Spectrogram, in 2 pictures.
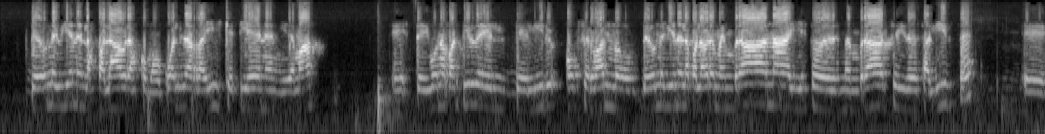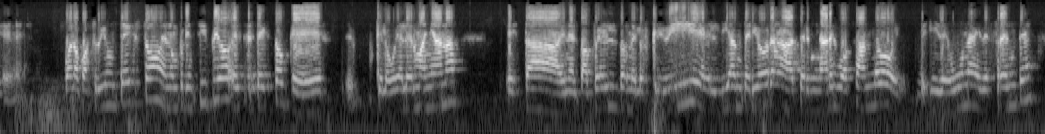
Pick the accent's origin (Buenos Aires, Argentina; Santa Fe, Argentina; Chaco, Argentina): Chaco, Argentina; soy chaqueña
